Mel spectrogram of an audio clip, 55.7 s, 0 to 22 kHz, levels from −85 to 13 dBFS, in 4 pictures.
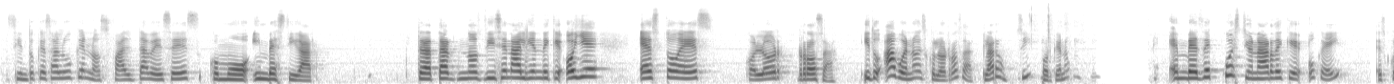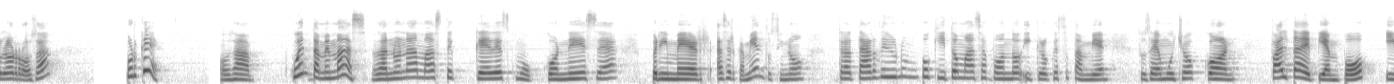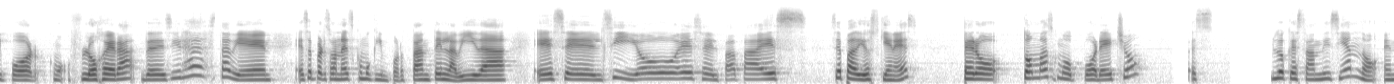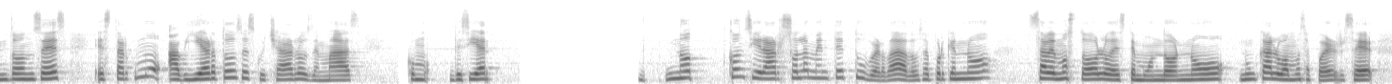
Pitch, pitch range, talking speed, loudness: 260 Hz, 235-300 Hz, 170 wpm, -29 LUFS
